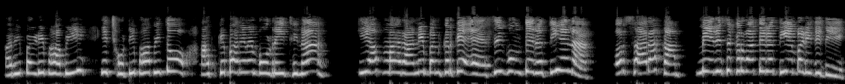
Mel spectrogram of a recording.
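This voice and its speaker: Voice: extremely high pitch, fairly even intonation, fast, sharp tone. A voice actor playing a tattling young sister-in-law in a cartoon, chatty and conspiratorial. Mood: gossiping. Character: gossiping young sister-in-law, two-faced busybody. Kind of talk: cartoon voice acting.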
